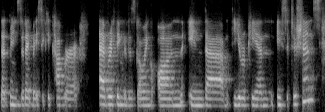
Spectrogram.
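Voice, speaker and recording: A woman speaks in a Polish accent at a medium pitch. Her intonation is monotone and flat. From Poland. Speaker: journalist. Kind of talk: webinar talk. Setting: video call. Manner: halting, with fillers and repetitions.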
